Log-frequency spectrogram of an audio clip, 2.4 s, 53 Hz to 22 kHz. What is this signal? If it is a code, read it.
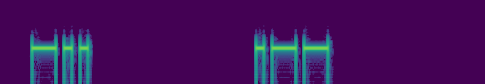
Morse code, heard as a keyed tone, about 30 wpm, 700 Hz. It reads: D W
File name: Lesson 19d - Letter w - Two Characters 30wpm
